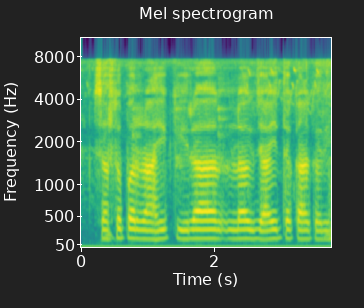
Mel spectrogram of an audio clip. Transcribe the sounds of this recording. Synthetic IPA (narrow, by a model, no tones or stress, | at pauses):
sɐɾsõpɐɾːaːɦikiɾaləɡd͡ʒaːit̪ɐkaːkɐɾi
